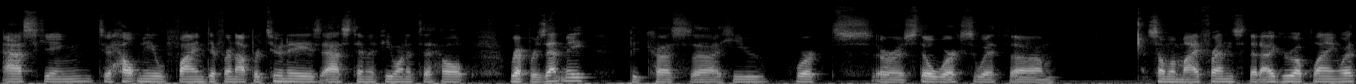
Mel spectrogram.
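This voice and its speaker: A man with an American accent, medium pitch, fairly slow pace and monotone, flat intonation. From New Jersey, US. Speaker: podcast host, soccer coach and former player. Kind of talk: solo podcast monologue.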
